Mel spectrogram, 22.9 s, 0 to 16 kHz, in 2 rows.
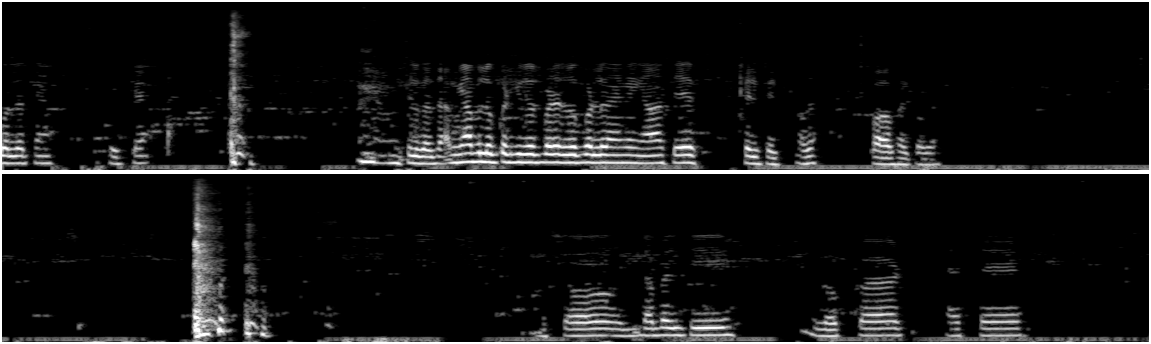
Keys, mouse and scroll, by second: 0.7 KP_3, 2.9 click, 4.1 f, 5.4 ctrl+r, 6.4 click, 7.4 f, 7.6 f, 7.8 scroll down 1, 8.0 Tab, 8.3 scroll up 1, 8.5 shift+middle click, 8.9 scroll up 1, 9.1 middle click, 9.7 scroll up 1, 10.3 click, 10.5-14.7 middle drag, 14.7 KP_1, 15.1 KP_3, 15.4 scroll up 1, 16.1 shift+z, 16.2 shift+click, 17.3 shift+z, 17.9 g, 19.6 ctrl+r, 20.4 g, 21.9 click, 22.4 scroll down 1, 22.4-22.9 middle drag.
